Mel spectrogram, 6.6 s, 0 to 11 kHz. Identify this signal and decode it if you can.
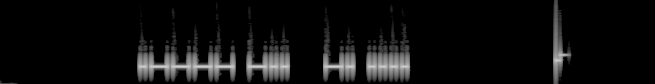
Morse code, heard as a keyed tone, about 22 wpm, 700 Hz. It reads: 1D NH
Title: Field Day Exchanges - 22wpm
